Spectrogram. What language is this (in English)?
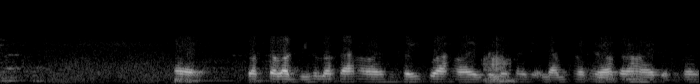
Assamese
